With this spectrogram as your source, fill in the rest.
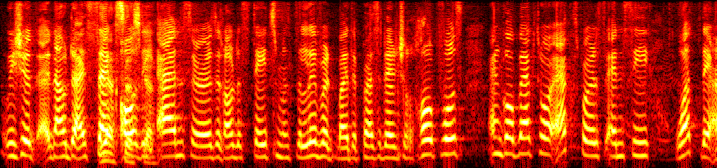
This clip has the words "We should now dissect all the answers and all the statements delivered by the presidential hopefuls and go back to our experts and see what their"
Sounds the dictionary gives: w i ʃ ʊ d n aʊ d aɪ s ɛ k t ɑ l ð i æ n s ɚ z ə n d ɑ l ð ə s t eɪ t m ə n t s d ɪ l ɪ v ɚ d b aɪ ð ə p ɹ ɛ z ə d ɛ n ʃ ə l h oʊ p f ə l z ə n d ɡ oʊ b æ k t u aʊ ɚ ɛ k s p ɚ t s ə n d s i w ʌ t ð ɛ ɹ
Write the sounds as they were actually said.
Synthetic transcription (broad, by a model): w i ʃ ʊ d n aʊ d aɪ s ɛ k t ɑ l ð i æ n s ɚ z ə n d ɑ l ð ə s t eɪ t m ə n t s d ɪ l ɪ v ɚ d b aɪ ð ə p ɹ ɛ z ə d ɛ n ʃ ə l h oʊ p f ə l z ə n ɡ oʊ b æ k t u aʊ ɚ ɛ k s p ɚ t s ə n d s i w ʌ t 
